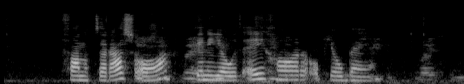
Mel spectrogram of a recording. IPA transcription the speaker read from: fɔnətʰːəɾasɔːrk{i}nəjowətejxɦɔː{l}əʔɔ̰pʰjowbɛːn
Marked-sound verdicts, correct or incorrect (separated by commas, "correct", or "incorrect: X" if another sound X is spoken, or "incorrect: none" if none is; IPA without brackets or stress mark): incorrect: ɪ, incorrect: ɾ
